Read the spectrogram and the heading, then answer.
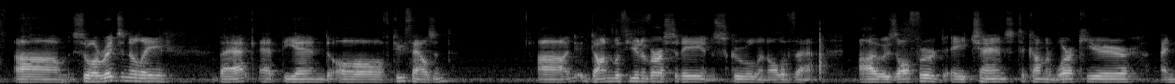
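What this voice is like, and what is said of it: Scottish accent. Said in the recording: “you seem to have a different accent than most people in the greater Cincinnati region ... I came here from uh, Scotland”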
